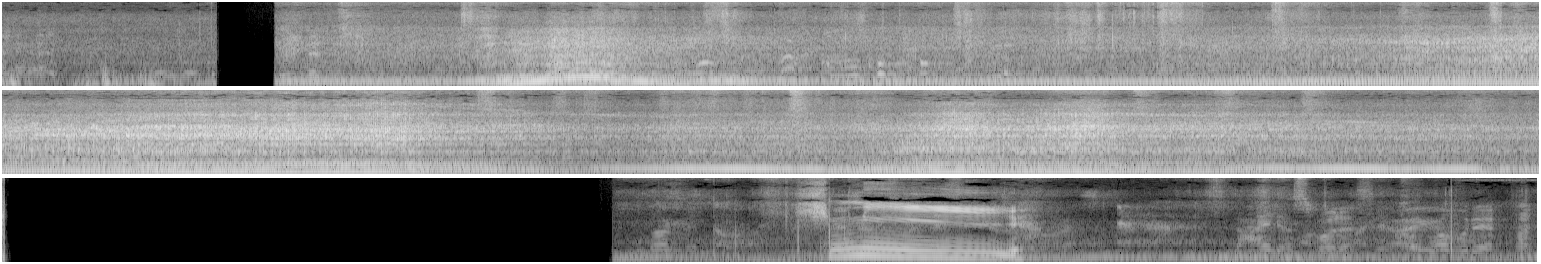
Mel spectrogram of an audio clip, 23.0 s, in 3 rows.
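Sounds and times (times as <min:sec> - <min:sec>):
car engine at low revs: 0:01.4 - 0:15.4.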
